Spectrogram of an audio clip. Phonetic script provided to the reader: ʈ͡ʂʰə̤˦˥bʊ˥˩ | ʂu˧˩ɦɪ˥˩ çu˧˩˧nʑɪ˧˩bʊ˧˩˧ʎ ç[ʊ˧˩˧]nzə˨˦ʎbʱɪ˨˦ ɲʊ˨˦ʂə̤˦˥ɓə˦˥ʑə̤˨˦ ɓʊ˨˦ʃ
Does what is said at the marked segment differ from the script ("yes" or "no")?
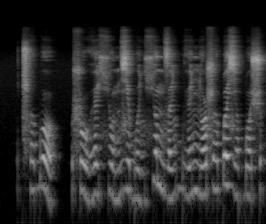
yes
